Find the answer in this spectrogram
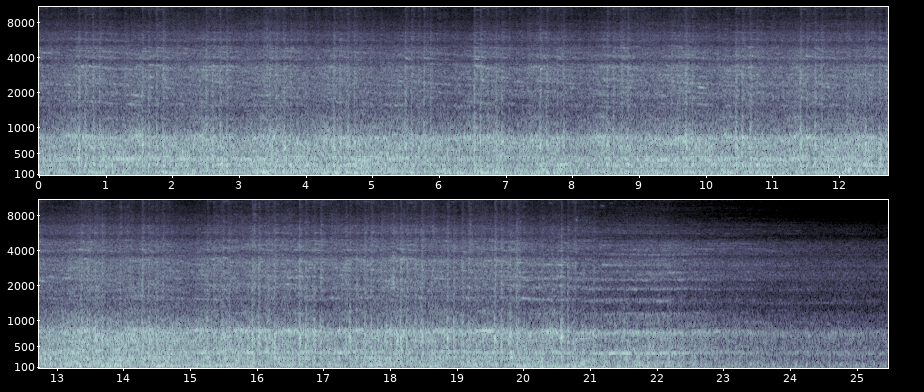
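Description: Freight train of tank cars rolling past close by, a steady heavy rumble of wheels on rail. Near the end the last car goes by and the sound fades as the train moves away.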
